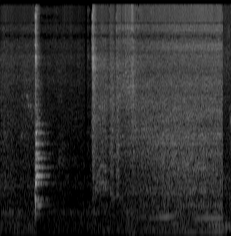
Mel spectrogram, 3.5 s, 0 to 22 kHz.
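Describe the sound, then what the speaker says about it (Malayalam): A 2021 Jeep Wrangler starting by remote: a short, sharp horn chirp, then the engine cranks and settles into a steady mid-pitched idle that grows slightly louder. "ഈ ഒരു വാഹനം റിമോട്ടിൽ നമുക്ക് സ്റ്റാർട്ട് ചെയ്യാൻ പറ്റും. അതാണ് നിങ്ങളിപ്പോൾ കണ്ടത്."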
